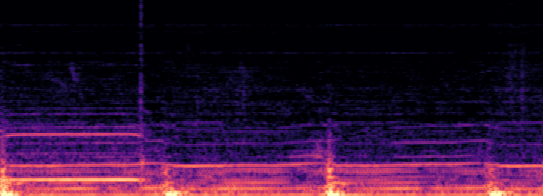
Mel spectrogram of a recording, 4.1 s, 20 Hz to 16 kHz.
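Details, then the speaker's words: Rover 25 GTI (1.8L VVC) rear window washer pump, tested after fixing the non-working rear jets, with the rear plastic trim piece off, which makes it louder. Steady electric pump whir with a soft surge about every second, spraying normally. Normal washer pump operation. "That beautiful sound that it is making is solely because I haven't got the plastic bit on the back."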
